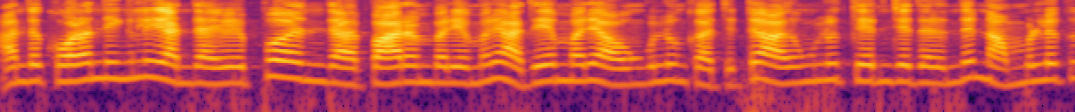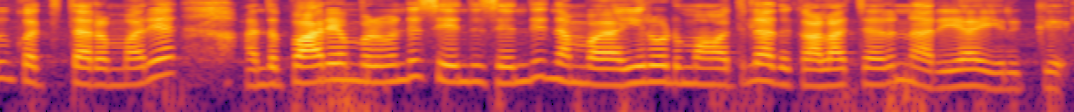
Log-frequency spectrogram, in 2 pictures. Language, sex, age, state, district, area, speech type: Tamil, female, 30-45, Tamil Nadu, Erode, rural, spontaneous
